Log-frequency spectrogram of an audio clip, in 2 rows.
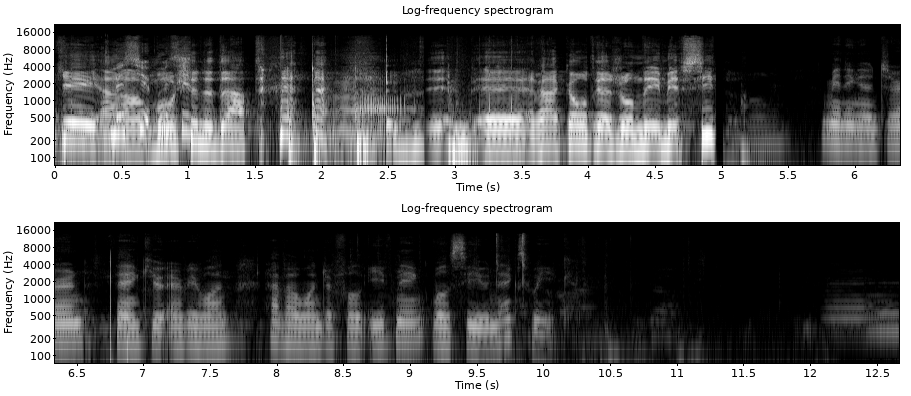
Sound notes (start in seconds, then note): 1.4 laughter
